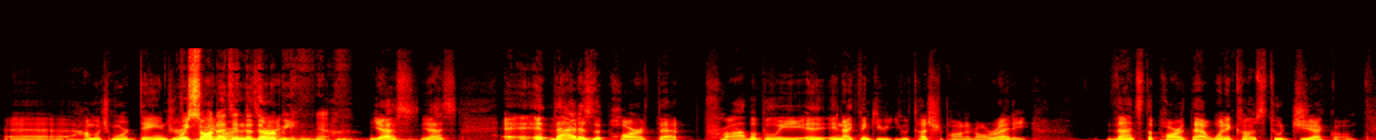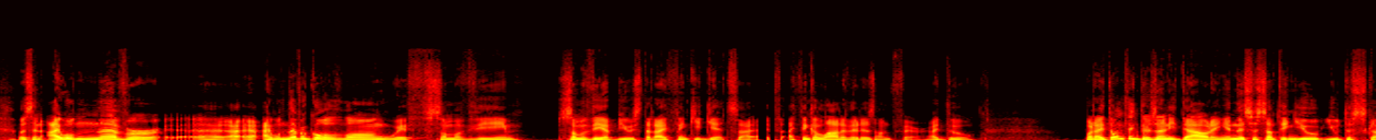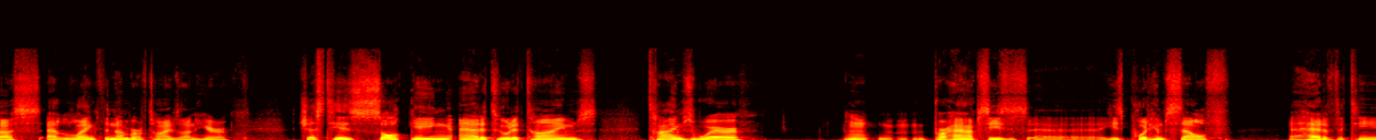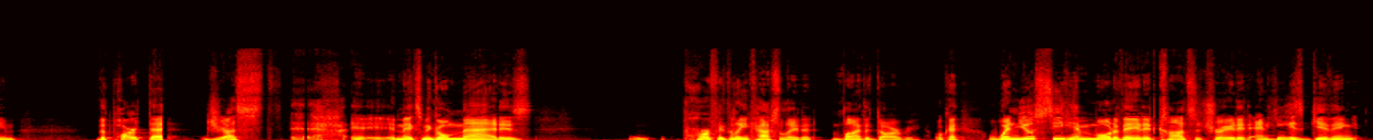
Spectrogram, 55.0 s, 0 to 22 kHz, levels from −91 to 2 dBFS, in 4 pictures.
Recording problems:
choppy; occasionally; at 21 s and from 43 to 44 s; 2% of the speech affected

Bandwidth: 14.5 kHz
